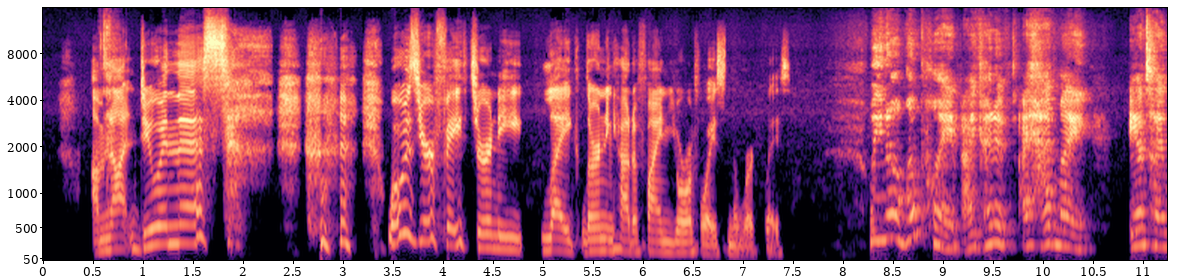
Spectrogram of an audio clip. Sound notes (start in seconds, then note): 2.0 chuckle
